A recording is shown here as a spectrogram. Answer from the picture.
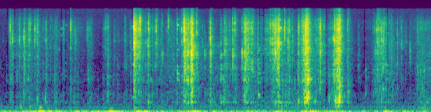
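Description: Foil trading-card pack wrapper being torn open and crinkled by hand: light crackling at first, then a run of louder crinkling tears from about two seconds in.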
